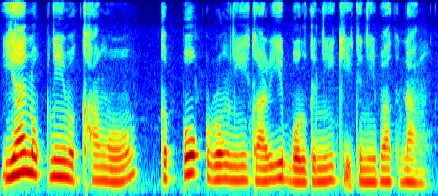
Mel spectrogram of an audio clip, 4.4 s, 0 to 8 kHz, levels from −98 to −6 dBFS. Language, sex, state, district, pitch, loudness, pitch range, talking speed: Garo, female, Meghalaya, West Garo Hills, 165 Hz, -19 LUFS, 150-195 Hz, 125 wpm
